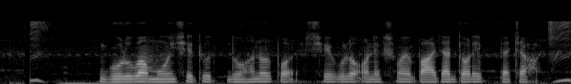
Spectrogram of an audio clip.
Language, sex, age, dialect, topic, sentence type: Bengali, male, 25-30, Northern/Varendri, agriculture, statement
